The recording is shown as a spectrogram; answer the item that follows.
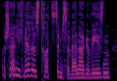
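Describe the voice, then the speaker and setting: Rome, a teasing young man, read by a woman, creaky-edged. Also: medium pitch, expressive, brisk, darkish tone, no echo, clean studio sound, lightly acted. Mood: curious, direct. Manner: teasing, blunt, casual.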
